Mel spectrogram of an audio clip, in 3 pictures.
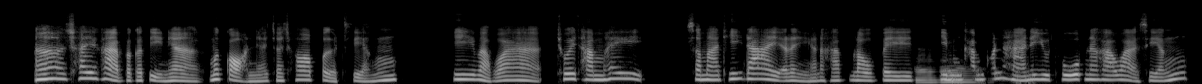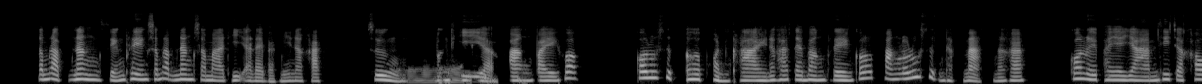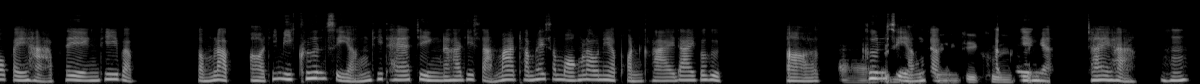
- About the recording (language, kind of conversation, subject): Thai, podcast, กิจวัตรดูแลใจประจำวันของคุณเป็นอย่างไรบ้าง?
- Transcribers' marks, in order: tapping; other background noise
